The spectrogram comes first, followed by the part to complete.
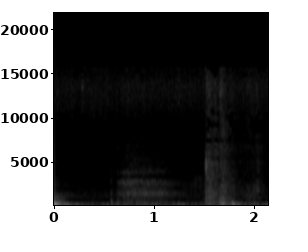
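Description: Quiet room with a faint breath about halfway through and a short, sharp breath in near the end.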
